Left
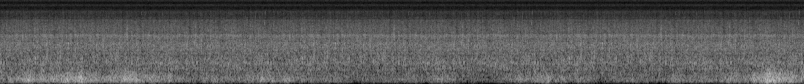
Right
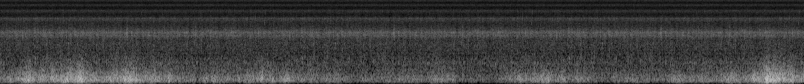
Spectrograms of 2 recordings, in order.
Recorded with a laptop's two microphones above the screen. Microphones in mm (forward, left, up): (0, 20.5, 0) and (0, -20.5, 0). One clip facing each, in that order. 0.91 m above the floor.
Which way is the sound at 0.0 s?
70° left (ahead or behind).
